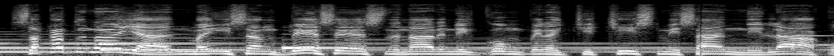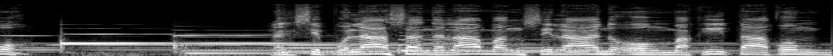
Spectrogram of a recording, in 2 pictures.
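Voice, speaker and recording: A man with a Filipino accent narrating a scripted first-person radio story in a confiding storytelling way. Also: on the high side. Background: prominent music.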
